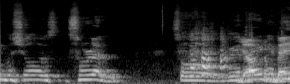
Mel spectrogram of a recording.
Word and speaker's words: Suzhal: And actually, Brahma was trying to teach people how to pronounce Sudal. So he was trying to, roll the tongue. Sudal is very, very unique, and not every language has got it, no?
